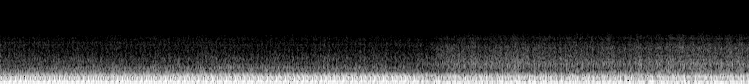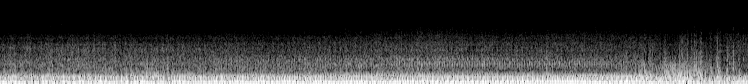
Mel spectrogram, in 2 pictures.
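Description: Harley-Davidson V-twin motorcycle engine running while riding along, with wind and road noise. The steady engine drone turns rougher and less even about four seconds in.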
